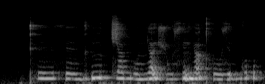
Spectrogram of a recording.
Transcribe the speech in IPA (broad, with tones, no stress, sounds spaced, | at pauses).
kʰ e˦ ɪ̯ θ e˨ ɪ̯ ɡ ɪ˦ ʔ ɲ ʊ˦ ʔ t͡ɕ ä˦ b o˨ ɲ a̰˦˨ ɪ̯ ʃ u˨ s ĩ˦˨ j ã˦˨ kʰ o˨ z ɪ˦ ʔ ɡ ʊ˦ ʔ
